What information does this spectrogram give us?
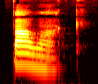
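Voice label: "balg", Scottish Gaelic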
